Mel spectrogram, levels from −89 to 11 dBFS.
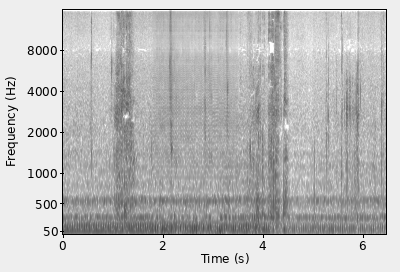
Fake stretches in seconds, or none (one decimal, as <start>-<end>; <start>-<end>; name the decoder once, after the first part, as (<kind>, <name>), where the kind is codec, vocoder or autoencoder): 1.8-3.5 (vocoder, Vocos)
